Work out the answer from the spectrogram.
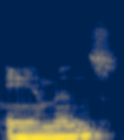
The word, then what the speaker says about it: almonds: If you drive up and down the I5 corridor, central valley, you get almonds or ammons, depending on how you want to pronounce it.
